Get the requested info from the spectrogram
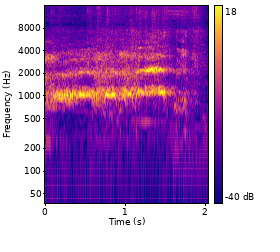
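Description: A woman's long, high-pitched shriek, held on one note and cut off about one and a half seconds in.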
